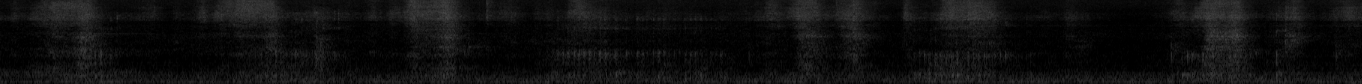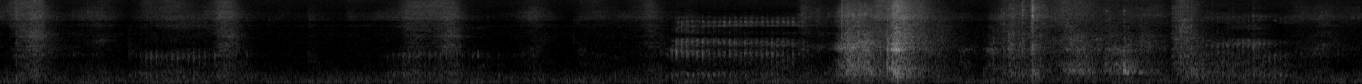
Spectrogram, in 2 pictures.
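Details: Tacy, a domestic cat, purring loudly indoors: a steady low rumbling pulse runs throughout, with soft rustling, brief clicks and a sharper noise burst near the fifteen-second mark.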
